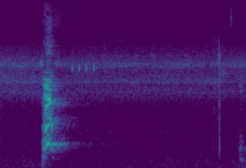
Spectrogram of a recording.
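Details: German Shepherd puppy in training on the "watch" guard command, giving a single sharp, harsh bark early on, followed by near silence with faint clicks and a brief sound at the end.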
